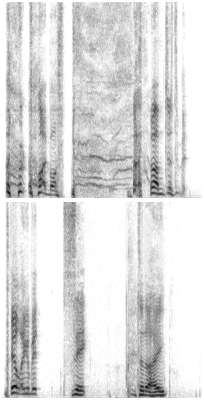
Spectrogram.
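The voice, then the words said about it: Exaggerated sick voice, Australian accent. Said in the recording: “I'll just do a sick Australian ... that was way too much ... was that over-egging it?”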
